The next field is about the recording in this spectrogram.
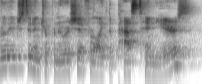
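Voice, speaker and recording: Audible room echo surrounds a man talking at a very fast pace with ordinary pitch variation. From Mexico. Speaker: software entrepreneur. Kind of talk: podcast interview. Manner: many false starts and repetitions.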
